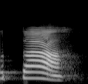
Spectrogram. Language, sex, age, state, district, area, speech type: Maithili, female, 18-30, Bihar, Madhepura, rural, read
